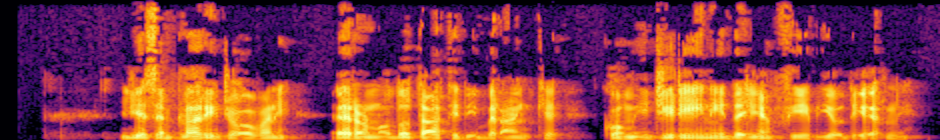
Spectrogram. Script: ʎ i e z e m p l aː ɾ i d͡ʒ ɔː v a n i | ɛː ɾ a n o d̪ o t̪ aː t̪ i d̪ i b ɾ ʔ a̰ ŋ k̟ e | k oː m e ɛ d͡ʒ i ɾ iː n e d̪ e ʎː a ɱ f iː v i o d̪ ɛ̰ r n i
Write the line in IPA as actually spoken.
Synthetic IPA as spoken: ʎ i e z e m p l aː ɾ i d͡ʒ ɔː v a n i | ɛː ɾ a n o d̪ o t̪ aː t̪ i d̪ i b ɾ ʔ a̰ ŋ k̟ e | k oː m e i d͡ʒ i ɾ iː n i d̪ e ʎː a ɱ f iː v i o d̪ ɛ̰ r n i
